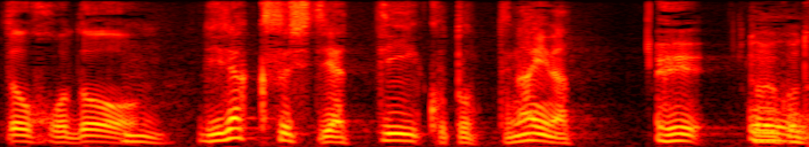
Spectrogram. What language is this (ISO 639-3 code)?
jpn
